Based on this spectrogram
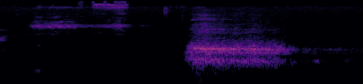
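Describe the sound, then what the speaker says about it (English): One deep, audible inhale-exhale during a gentle yoga stretch, breathy and close, rising after a quiet stretch of faint room noise and easing off over about a second. "Couple deep breaths here."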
